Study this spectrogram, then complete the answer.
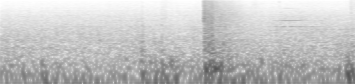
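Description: An artillery strike in War Thunder lands with a single sharp, loud blast, rising out of steady engine and battle rumble and then trailing off into continued background noise.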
